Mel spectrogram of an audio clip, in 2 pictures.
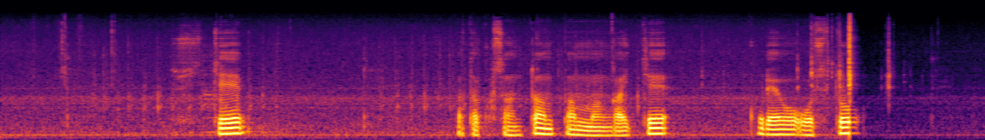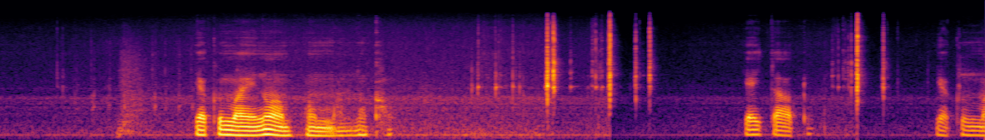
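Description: A plastic case clicks and rattles as it is handled.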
